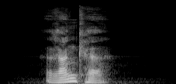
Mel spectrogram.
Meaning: 1. comparative degree of rank 2. inflection of rank: strong/mixed nominative masculine singular 3. inflection of rank: strong genitive/dative feminine singular
- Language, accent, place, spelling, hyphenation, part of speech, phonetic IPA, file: German, Germany, Berlin, ranker, ran‧ker, adjective, [ˈʁaŋkɐ], De-ranker.ogg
